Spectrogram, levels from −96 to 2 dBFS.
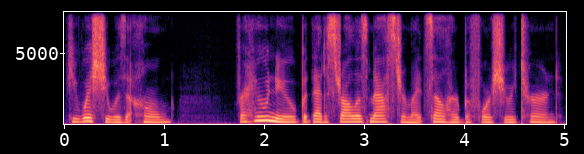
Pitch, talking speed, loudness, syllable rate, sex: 200 Hz, 225 wpm, -17 LUFS, 6.1 syllables/s, female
